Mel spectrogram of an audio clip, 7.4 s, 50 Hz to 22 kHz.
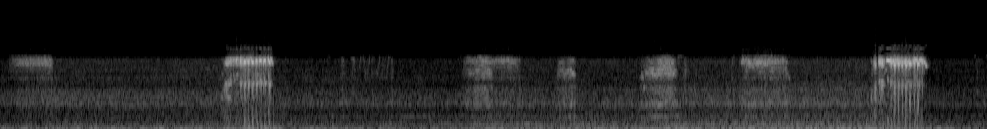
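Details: Owl at the nest after midnight on March 26, with gopher deliveries; two loud, short, high calls stand out among several faint, softer notes of similar pitch.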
